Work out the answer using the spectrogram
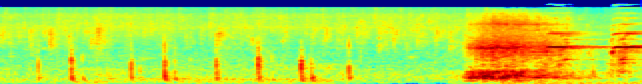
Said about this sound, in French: Une bonne douche, ça fait du bien.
